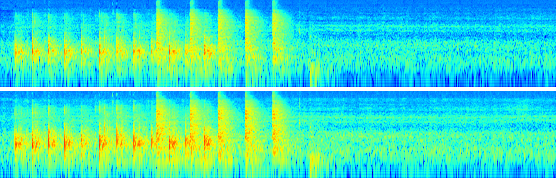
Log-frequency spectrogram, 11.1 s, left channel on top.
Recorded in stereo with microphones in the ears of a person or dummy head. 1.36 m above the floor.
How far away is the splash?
About 3 m.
